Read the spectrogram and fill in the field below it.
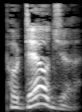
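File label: "podalgia", British English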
